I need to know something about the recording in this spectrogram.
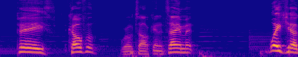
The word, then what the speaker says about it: Kofa: I am your humble host, Kofa, K-O-F-A, not coffee, not Kufu, not Kofi, or any variation thereof. My name is my name. Kofa rhymes with sofa.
